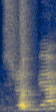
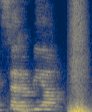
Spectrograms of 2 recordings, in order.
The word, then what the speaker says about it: श्रव्या: में तो मेरा नाम बहुत डिफिकल्ट है श्रव्या श्रेया तो उस चीज को जब मैं हरियाणवी और भोजपुरी इंडस्ट्री में आई हिंदी से तो लोगों को पता नहीं चल पाता था कि वो प्रोनाउंस क्या करें सरबिया शौर्या स्टेज पे नाम बोल रहे सरब्या सिंह श्या अरे यार चार नाम नहीं है मेरे और श्रव्या शौर्या ऐसे नाम थे तो मेरा नामकरण किया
